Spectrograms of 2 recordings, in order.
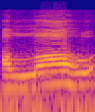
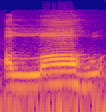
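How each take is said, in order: The two takes are said the same way.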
